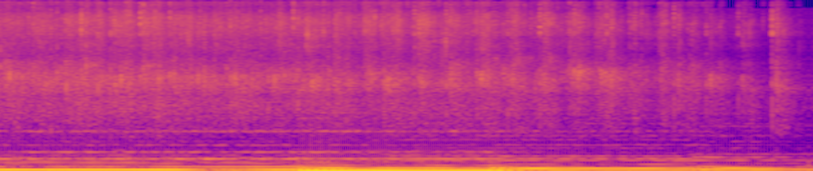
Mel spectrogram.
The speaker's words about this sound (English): Clap your hands and give him praise, somebody.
